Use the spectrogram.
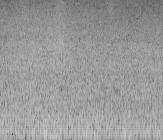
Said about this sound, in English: It's dry, it's cloudy above, little flecks of blue. Nothing significant. Hardy people out there in the sea, and the tide is coming in.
